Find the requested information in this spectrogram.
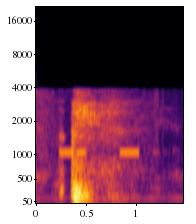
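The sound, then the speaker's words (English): An answering machine beep sounds before a voicemail message: a steady, pure electronic tone over a narrow telephone line, with a short burst of noise just before it. “please leave a message after the tone and state your name and your phone number twice, please, and the nature of your call, and we'll get back to you as soon as possible”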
